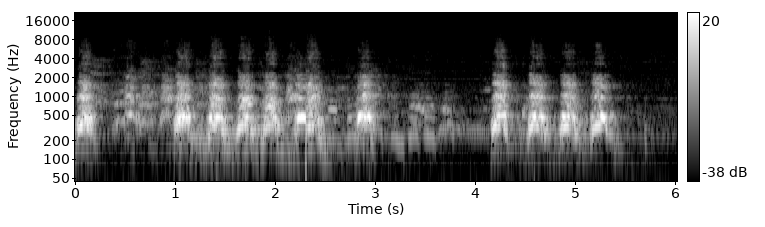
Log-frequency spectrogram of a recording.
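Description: A dog barking repeatedly in quick runs of short barks, with a pause about three seconds in.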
